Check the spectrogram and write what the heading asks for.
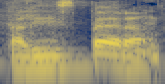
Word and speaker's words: Kalispera: Dobry wieczór. Kalispera, tak? – Kalispera. – Kalispera. Ja nie wiem, jaki jest akcent, muszą mnie Państwo poprawić. – Kalispera. – Tak, dobrze, Kalispera.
